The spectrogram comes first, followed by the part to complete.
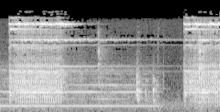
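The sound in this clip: Telephone bell ringing in a radio play: a bright, loud ring lasts nearly a second, then falls silent for a long pause with only faint small noises before a second ring starts.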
